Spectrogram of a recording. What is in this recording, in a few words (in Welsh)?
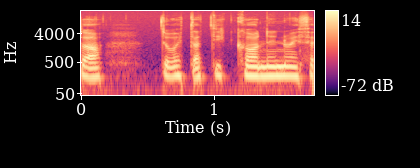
"digon" Welsh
